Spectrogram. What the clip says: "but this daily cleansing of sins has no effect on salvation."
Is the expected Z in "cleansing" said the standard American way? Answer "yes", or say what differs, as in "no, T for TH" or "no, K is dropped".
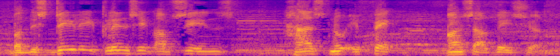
no, S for Z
